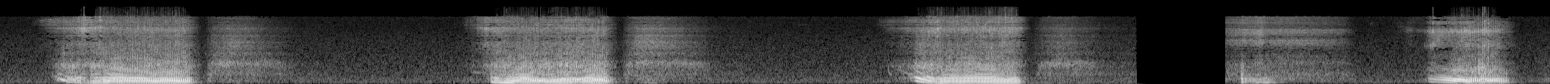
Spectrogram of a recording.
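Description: Loud, deep, rumbling snores on each breath in, about 15 breaths a minute, with quieter breathing out between them.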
